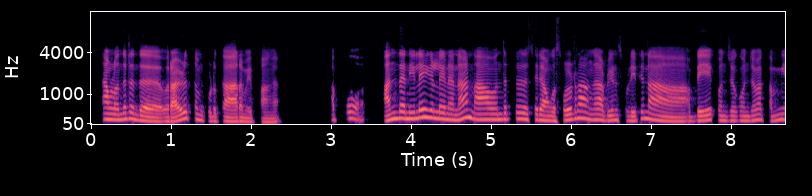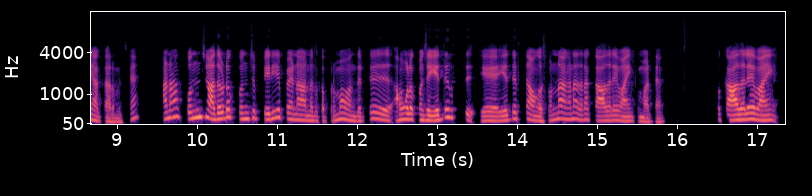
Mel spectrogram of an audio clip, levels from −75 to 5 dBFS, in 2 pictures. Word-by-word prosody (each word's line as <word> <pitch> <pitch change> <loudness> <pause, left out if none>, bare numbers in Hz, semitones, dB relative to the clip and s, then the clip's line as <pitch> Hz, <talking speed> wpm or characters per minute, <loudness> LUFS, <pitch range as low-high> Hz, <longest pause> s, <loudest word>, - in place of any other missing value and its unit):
நம்மள 185 -1 +3
வந்துட்டு 195 +2 0
அந்த 150 -3 +3 0.3
ஒரு 125 - +4
அழுத்தம் 185 -5 -1
குடுக்க 130 0 -6
ஆரம்பிப்பாங்க. 110 -3 -3 0.8
அப்போ 210 +5 -7 0.5
அந்த 210 +3 +3
நிலைகள்ல 230 -2 +3
என்னனென்னா, 175 +4 +2 0.2
நான் 180 0 +3
வந்துட்டு 190 +2 -3 0.2
சரி 175 -1 -1
அவுங்க 140 -3 -1
சொல்றாங்க 190 +2 +1
அப்பிடின்னு 160 0 -3
சொல்லிட்டு, 145 +8 -4
நான் 155 -5 +2 0.3
அப்பிடியே 145 +5 0
கொஞ்சம் 150 -1 -4
கொஞ்சமா 150 +4 -2
கம்மி 165 +5 -3
ஆக்க 125 -4 -4
ஆரம்பிச்சேன். 115 - -7 0.3
ஆனா, 240 +4 +1 0.2
கொஞ்சம் 245 +1 +4
அத 190 - +4
விட 250 - +3
கொஞ்சம் 200 +2 -2
பெரிய 210 +7 +2
பையனா 180 -3 0
ஆனதுக்கு 145 -3 -4
அப்புறமா 170 +9 -3
வந்துட்டு 145 +7 -5 0.3
அவுங்கள 185 +1 +3
கொஞ்சம் 160 -2 +3
எதிர்த்து 250 +6 -2 0.2
எ - - +1 0.2
எதிர்த்து 200 +1 -4
அவுங்க 145 -4 0
சொன்னாங்கன்னா, 195 +3 -1
அதெல்லாம் 175 0 -5
காதிலே 150 +2 +1
வாங்கிக்கமாட்டேன். 115 -5 -3 0.6
இப்ப 180 - -16
காதலே 175 +4 +6
வாங் 160 +1 +2
170 Hz, 165 wpm, -22 LUFS, 145-200 Hz, 0.8 s, காதலே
